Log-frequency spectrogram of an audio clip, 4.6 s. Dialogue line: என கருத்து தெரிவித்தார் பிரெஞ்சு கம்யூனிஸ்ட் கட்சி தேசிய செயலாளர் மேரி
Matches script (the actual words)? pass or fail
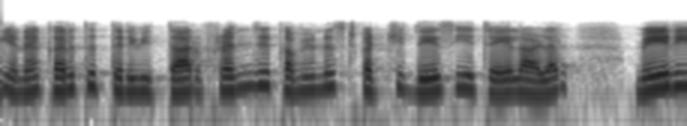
pass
